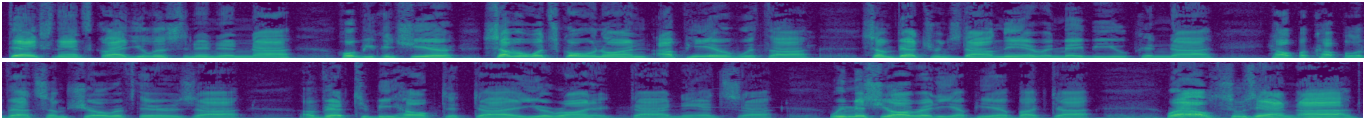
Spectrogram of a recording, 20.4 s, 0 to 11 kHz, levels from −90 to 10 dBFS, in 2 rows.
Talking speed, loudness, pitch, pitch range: 185 wpm, -22 LUFS, 125 Hz, 115-135 Hz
